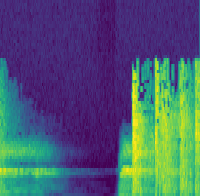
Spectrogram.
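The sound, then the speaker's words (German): A metallic ringing tone fades out, then after a brief silence a rapid burst of loud, sharp gunshots cracks out in quick succession, punchy, as agents fire several bullets into a body. “Einen Moment später schlagen mehrere Kugeln in den untoten Körper des Vampirs ein.”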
